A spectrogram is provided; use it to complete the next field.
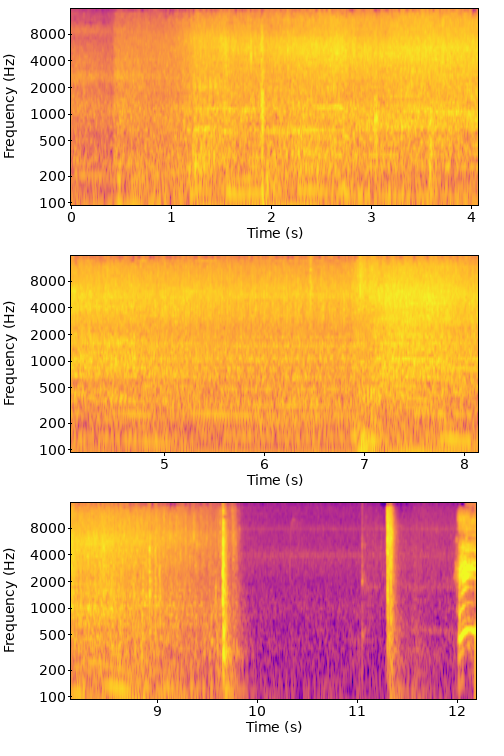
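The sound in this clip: A car pulls over and stops: its mid-pitched engine runs steadily, swells briefly, then cuts off abruptly into near silence, followed by a couple of sharp clicks.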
